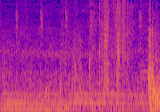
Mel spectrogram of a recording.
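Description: Background music with a single loud thud near the end: the driver's door of a Shineray Jinbei mini truck cab being shut.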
